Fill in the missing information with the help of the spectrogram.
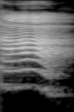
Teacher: विवृत में जब हम बड़ा आ कहते हैं आ तो हमारा क्या है मुंह खुल जाता है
